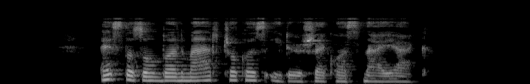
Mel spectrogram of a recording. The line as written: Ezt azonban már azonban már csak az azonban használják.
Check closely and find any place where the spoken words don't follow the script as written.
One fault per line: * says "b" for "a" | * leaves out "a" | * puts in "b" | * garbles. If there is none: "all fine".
* leaves out "azonban már"
* says "idősek" for "azonban"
